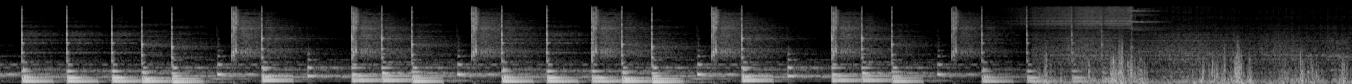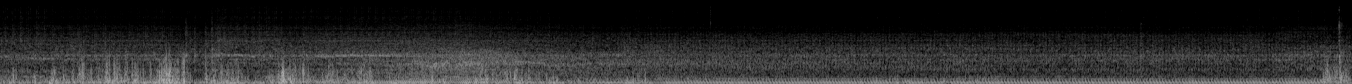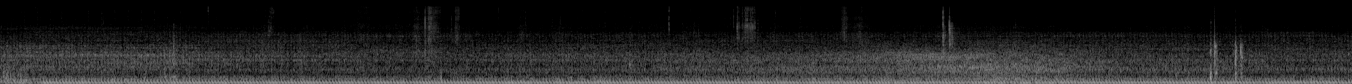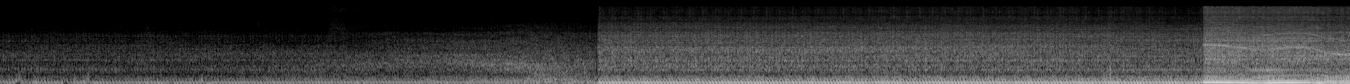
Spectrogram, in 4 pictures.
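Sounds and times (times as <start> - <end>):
wind noise on microphone: 10.9 - 17.2
motorcycle engine idling: 19.0 - 36.0, 37.7 - 43.8, 46.6 - 53.0.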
